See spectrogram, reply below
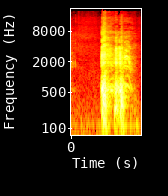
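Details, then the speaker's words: Adult with seasonal bronchitis from pollen allergies and postnasal drip into the lungs, with difficulty breathing and a minor wheeze, coughs. "Due to my allergies, I get postnasal drip, which gets into my lungs, and then it causes the seasonal bronchitis where I have difficulty breathing, so I cough."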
